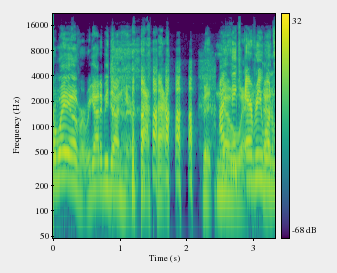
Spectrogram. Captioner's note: laughing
